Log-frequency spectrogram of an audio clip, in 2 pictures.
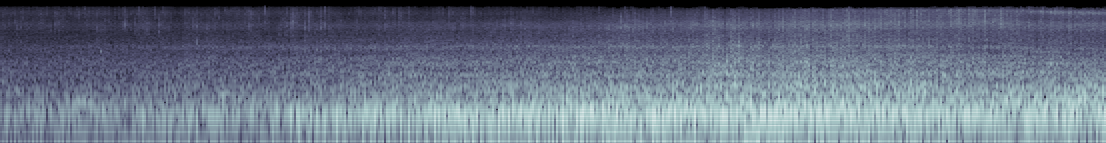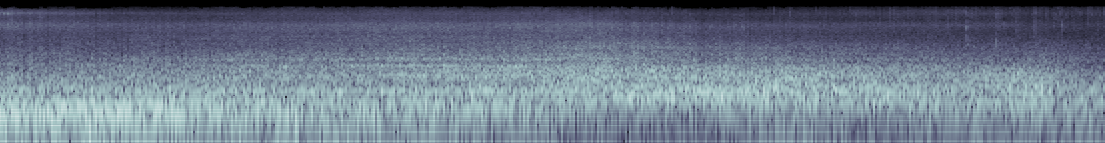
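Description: Diesel-locomotive-hauled train of passenger coaches passing through at speed. A low engine note builds as it approaches, then a long steady rush and clatter of coach wheels on the rails, which drops away near the end. Rain falls under it all.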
